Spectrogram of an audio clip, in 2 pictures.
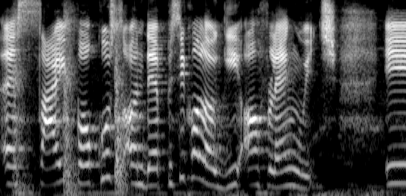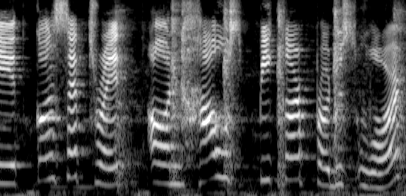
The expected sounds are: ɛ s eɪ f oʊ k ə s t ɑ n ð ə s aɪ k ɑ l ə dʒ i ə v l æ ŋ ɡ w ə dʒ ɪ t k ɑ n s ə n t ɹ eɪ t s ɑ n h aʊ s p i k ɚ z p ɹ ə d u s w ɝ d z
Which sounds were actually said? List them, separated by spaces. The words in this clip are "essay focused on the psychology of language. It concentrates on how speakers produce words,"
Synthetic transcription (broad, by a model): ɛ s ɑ f oʊ k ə s ɑ n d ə s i k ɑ l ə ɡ i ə f l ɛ ŋ ɡ w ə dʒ ɪ t k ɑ n s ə n t ɹ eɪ t ɑ n h aʊ s p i k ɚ p ɹ ə d u s w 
